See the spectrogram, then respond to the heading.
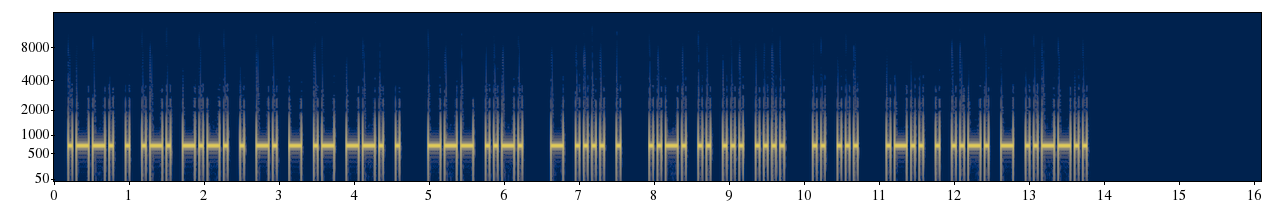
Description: Morse code, heard as a keyed tone, about 22 wpm, 700 Hz. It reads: PERCENTAGE OF THE FISH IS LEFT?
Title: Sentences from Top 1300 Words 22wpm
